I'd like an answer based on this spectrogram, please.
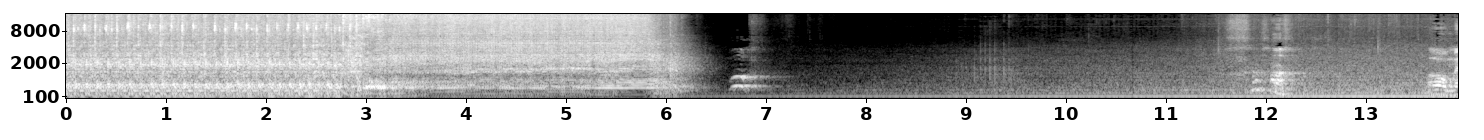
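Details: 2000 Cobra 50cc two-stroke racing mini dirt bike after fuel was poured down the carburetor: high, sustained buzzy scream held flat out about six seconds, apparently at full throttle, then abrupt cut-off; running strong.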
